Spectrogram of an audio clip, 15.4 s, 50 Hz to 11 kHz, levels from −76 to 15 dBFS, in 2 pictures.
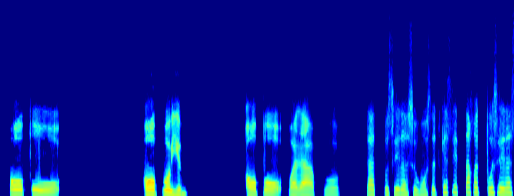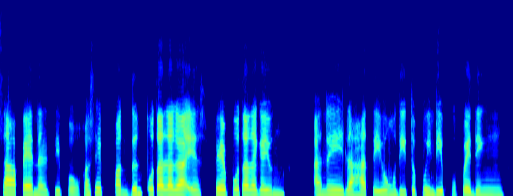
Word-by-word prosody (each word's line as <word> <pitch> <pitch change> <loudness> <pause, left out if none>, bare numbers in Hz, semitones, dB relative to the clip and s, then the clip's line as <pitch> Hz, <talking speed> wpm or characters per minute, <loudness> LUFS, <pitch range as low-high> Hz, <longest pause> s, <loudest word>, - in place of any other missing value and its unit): Opo. 235 -4 +2 1.3
Opo 225 -1 +7
yung 235 +3 +3 0.9
opo, 210 0 +2
wala 205 0 +2 0.2
po. 195 -1 -10 0.4
Lahat 235 0 -1
po 255 - -6
sila 250 0 -3
sumusunod 230 0 -7
kasi 305 0 -5
takot 290 -1 -2
po 285 +1 -2
sila 280 -1 0
sa 260 -2 +3
penalty 225 -2 -1
po. 205 -1 -8
Kasi 255 +4 -4 0.2
'pag 250 -3 0
dun 250 0 +1
po 250 - -4
talaga 235 0 +5
is 225 -1 -3 0.2
fair 240 -2 +4
po 240 0 -5
talaga 235 -1 +2
yung 230 +1 -4 0.4
ano, 220 +2 -2
eh, 240 -2 -1
lahat, 210 -1 0
eh. 205 - 0
Yung 220 0 -5
dito 215 -1 -6
po - - -13
hindi 215 -2 -2
po 195 -2 -19
puwedeng, 200 0 -4
230 Hz, 145 wpm, -23 LUFS, 210-240 Hz, 1.3 s, Opo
